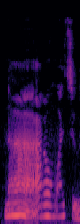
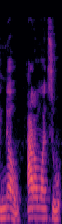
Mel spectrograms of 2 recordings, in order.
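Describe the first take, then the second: First: It is said in a playful, teasing tone. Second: It is said in a firm, serious tone.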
